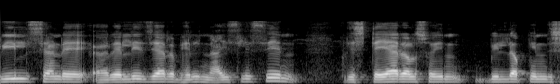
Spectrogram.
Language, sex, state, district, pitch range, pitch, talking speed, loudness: English, male, Odisha, Malkangiri, 115-125 Hz, 120 Hz, 150 wpm, -18 LUFS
